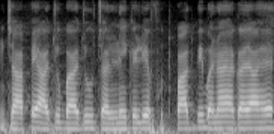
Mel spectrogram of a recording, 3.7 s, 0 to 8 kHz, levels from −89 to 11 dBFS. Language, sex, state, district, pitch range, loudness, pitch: Hindi, male, Bihar, East Champaran, 130-140 Hz, -15 LUFS, 140 Hz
